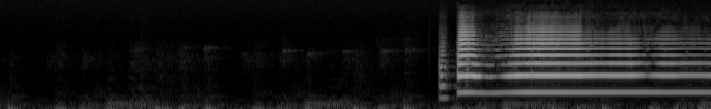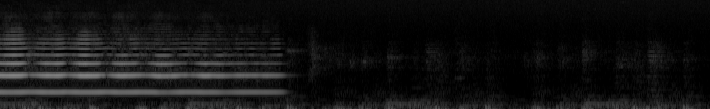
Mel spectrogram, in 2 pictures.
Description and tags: This sample was made by friend of mine, trumpet player Andrej, in one of our session.
improvised, jazz, nature, trumpet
